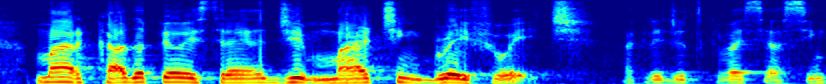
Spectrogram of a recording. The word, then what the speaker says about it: Braithwaite: Eu acho que é Braithwaite. Bom, ele fez uma explicação quando chegou no Grêmio e é Braithwaite. Então vai ser Braithwaite. Eu vi no YouTube também, pesquisei no famoso nome do jogador /pronunciation e era assim.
